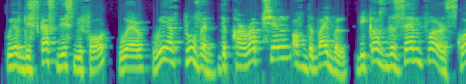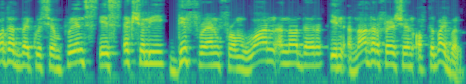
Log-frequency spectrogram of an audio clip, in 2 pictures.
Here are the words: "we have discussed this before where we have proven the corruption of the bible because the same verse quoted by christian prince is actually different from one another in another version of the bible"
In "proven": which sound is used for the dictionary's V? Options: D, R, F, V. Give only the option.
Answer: V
